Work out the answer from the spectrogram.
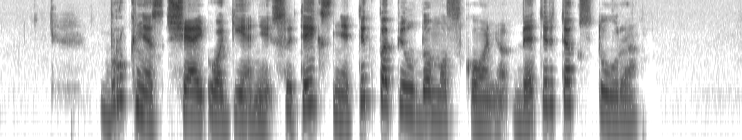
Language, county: Lithuanian, Vilnius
